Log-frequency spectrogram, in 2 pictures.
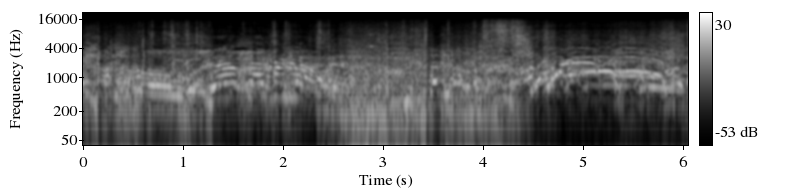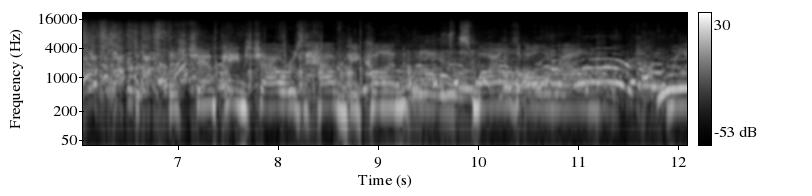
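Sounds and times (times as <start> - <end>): people talking outdoors: 0.0 - 12.0.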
